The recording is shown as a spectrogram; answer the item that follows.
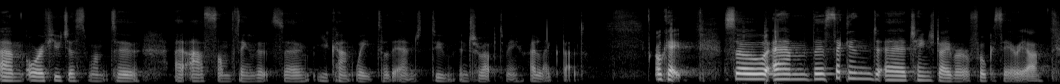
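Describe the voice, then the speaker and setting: At a moderate pace, the voice moves through very wide pitch swings and big swings in loudness on a very clean recording with a silent background. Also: woman, medium pitch for a woman. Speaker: corporate sustainability lead giving a talk. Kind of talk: lecture. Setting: stage with audience.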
